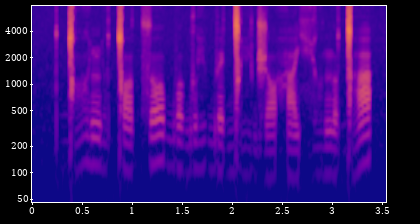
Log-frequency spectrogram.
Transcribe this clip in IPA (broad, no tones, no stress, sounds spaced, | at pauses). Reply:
ɡ͡ǀ ɔ̤ ɲ o̤ ǀ ɔ t͡s o b o ɡ l i̤ b e ɡ͡ǀ i̤ d͡ʒ ɔ h a ç o̤ n o ɡ͡ǀ a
